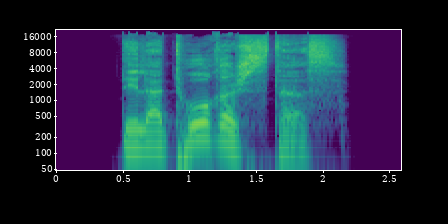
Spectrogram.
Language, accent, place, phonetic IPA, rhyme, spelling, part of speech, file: German, Germany, Berlin, [delaˈtoːʁɪʃstəs], -oːʁɪʃstəs, delatorischstes, adjective, De-delatorischstes.ogg
- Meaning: strong/mixed nominative/accusative neuter singular superlative degree of delatorisch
